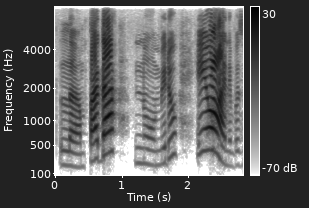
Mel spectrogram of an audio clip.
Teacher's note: Proparoxítona, a sílaba tônica é a antepenúltima.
